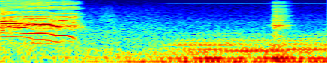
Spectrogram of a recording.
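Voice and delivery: high breathy shriek of laughter. Real, not acted. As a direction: burst into a squealing laugh. Laughing at the reversed scene.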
